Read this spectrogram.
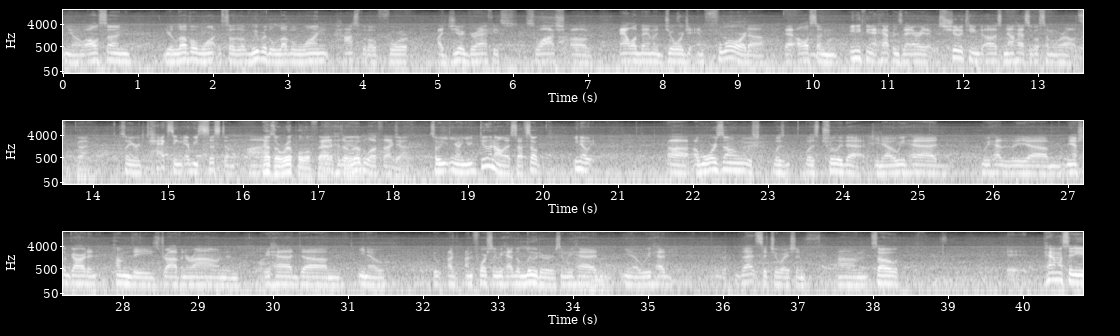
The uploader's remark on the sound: during MGMA’s 2019 Annual Conference in New Orleans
